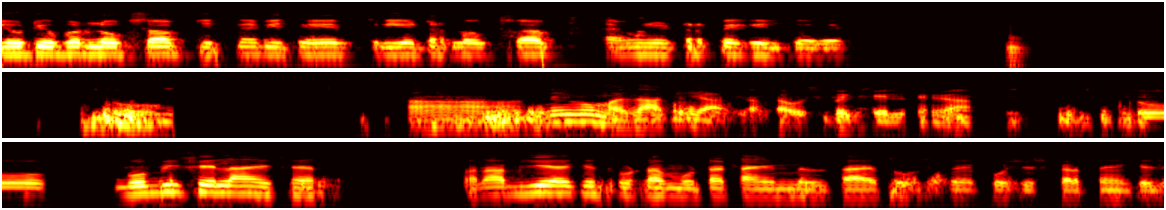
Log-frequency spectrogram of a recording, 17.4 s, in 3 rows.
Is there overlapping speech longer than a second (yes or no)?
no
